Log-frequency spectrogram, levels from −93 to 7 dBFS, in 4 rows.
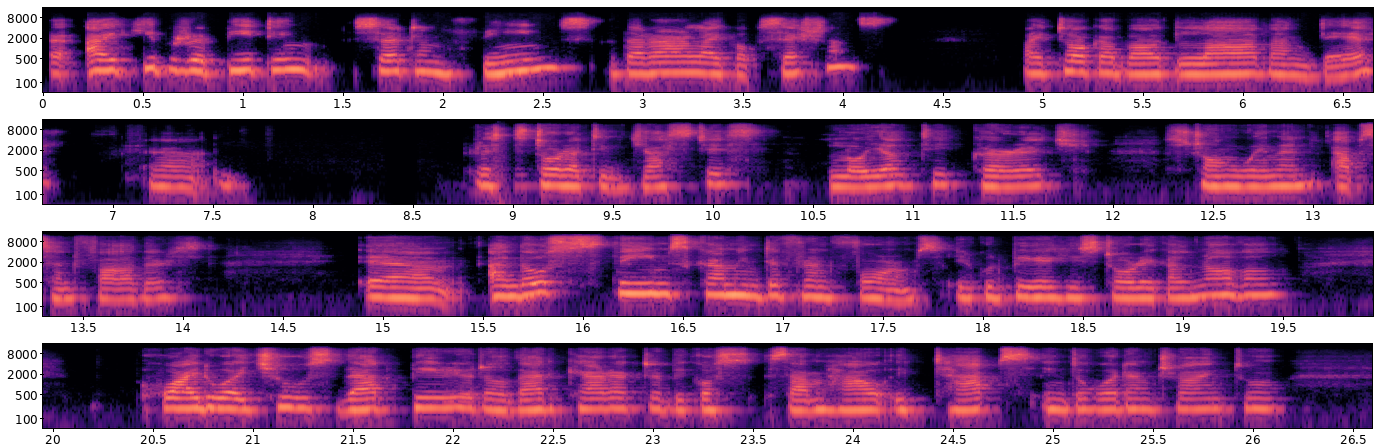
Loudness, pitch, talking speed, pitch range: -23 LUFS, 190 Hz, 125 wpm, 180-210 Hz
